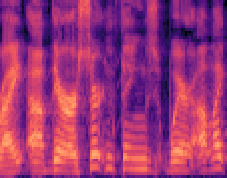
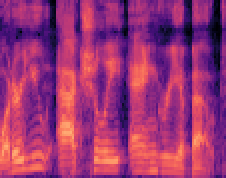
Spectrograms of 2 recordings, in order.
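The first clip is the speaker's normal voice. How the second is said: ordinary delivery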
